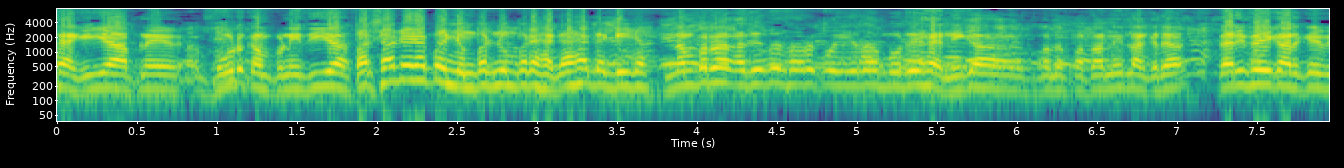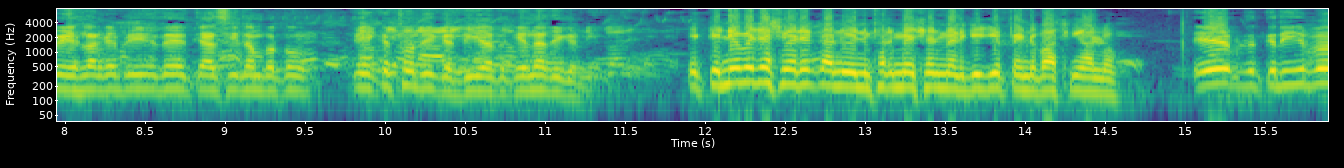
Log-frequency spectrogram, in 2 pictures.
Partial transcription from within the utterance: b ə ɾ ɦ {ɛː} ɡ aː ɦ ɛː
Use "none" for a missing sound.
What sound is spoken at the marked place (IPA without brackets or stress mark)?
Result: ɛː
